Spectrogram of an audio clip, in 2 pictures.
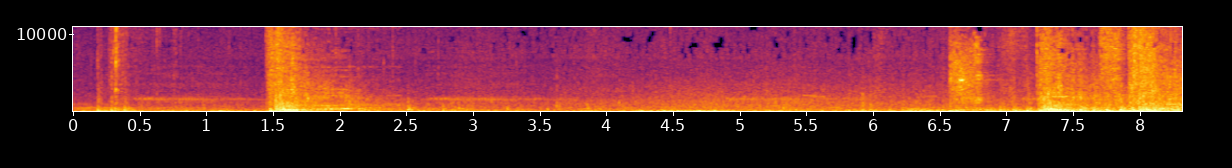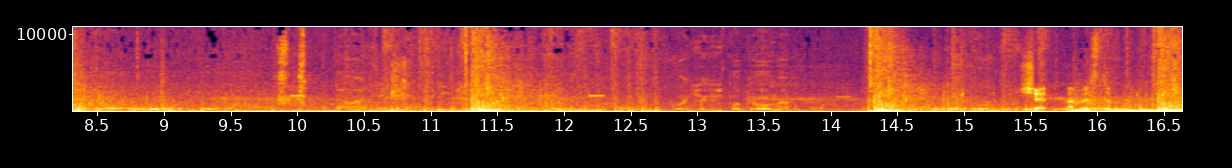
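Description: Shots from a video game gun ring out as a few sharp, widely spaced bursts over steady game noise, with a player talking throughout.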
